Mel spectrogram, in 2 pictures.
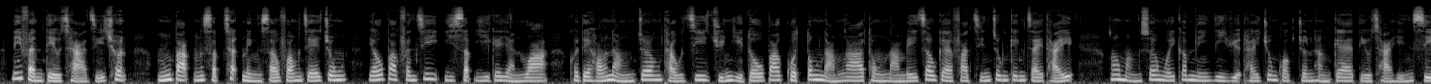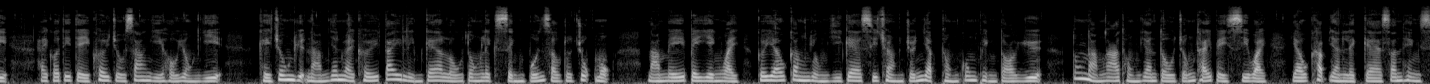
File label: cantonese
